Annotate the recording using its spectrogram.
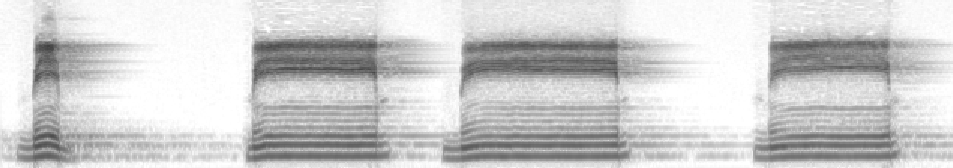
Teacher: দুই ঠোঁটের মাঝখান থেকে যেটা উচ্চারিত হয় সেটা হচ্ছে মিম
